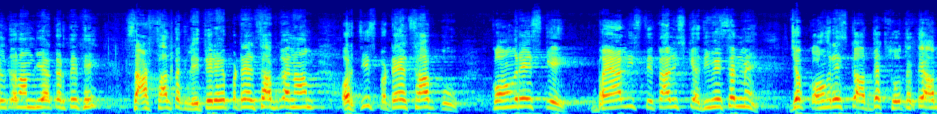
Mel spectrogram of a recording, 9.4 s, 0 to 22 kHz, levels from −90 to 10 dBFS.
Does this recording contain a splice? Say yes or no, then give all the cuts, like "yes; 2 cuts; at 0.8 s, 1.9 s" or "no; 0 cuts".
no; 0 cuts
